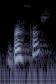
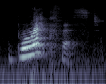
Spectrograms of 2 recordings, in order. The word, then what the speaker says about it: breakfast: Break, as in descanso, is break, okay? The pronunciation is break, but break and fast, as in breakfast, the meal, is breakfast.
